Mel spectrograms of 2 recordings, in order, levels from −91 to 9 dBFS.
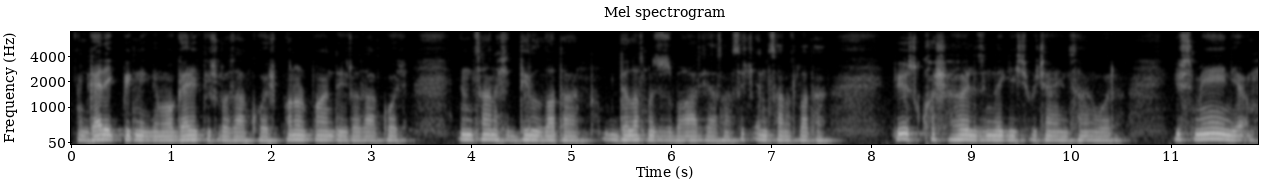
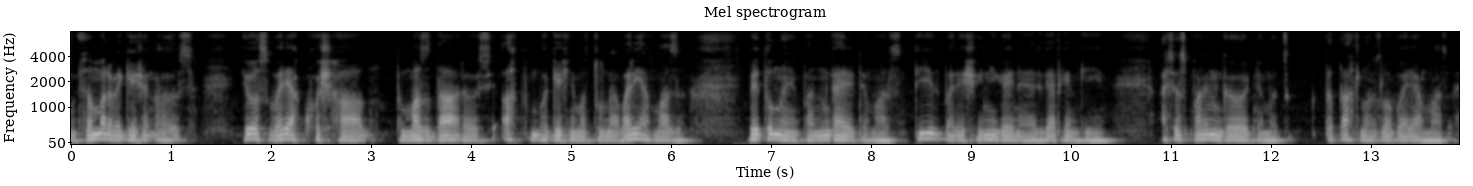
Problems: none marked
